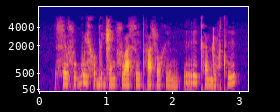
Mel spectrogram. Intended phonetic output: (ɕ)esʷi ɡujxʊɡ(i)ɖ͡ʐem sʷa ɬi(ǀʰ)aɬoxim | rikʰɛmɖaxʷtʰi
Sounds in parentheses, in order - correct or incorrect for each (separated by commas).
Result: incorrect, correct, incorrect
